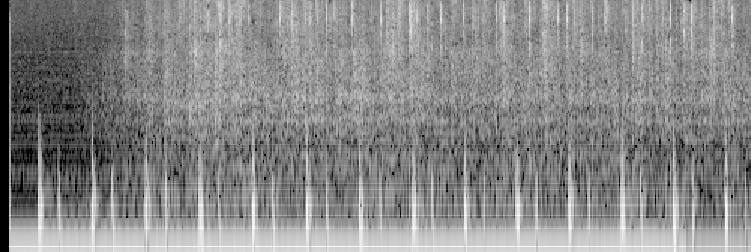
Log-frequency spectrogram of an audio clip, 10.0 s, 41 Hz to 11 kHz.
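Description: A heartbeat sound effect used as a track intro: paired low thumps, lub-dub, repeating about every 0.7 seconds over a steady hiss.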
